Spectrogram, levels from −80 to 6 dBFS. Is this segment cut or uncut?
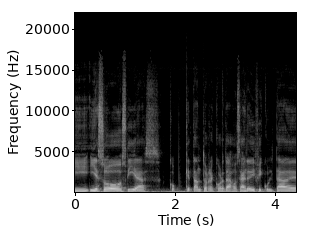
cut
